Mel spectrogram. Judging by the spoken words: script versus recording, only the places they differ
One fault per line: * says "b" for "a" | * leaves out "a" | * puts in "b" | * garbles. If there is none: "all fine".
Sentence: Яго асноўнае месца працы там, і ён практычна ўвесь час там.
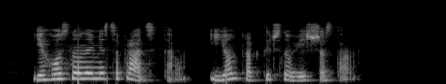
all fine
